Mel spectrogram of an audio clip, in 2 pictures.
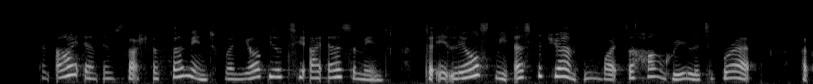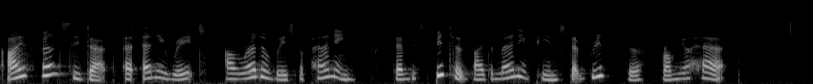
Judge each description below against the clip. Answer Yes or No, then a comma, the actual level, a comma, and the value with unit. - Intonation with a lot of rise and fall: Yes, wide, 5.9 semitones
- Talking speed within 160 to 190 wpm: Yes, average, 175 wpm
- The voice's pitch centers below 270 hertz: No, very high, 280 Hz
